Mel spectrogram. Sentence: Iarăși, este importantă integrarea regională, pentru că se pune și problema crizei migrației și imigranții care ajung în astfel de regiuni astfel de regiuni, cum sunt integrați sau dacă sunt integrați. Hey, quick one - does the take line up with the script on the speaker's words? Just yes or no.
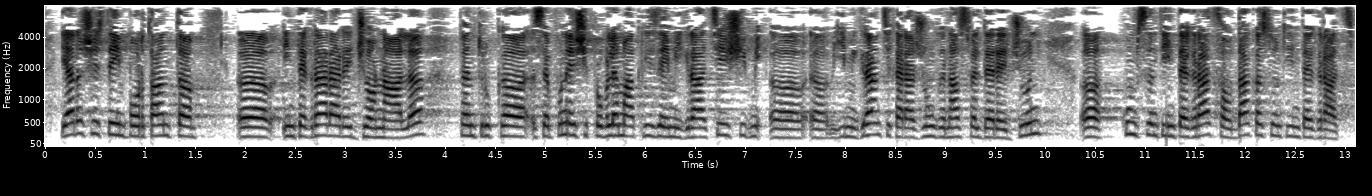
no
